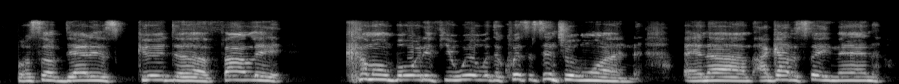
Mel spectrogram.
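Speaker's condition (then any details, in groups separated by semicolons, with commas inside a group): No condition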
